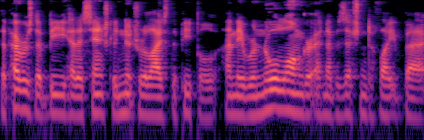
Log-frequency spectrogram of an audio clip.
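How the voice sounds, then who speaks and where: Against a quiet background, a man with a Scottish accent speaks at a medium pitch. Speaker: spirituality podcaster. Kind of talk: monologue commentary.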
